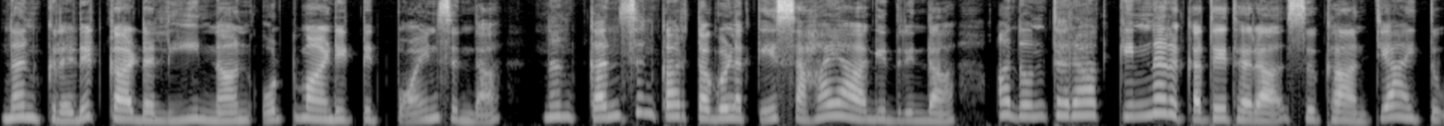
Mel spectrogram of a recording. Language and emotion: Kannada, happy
